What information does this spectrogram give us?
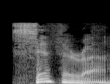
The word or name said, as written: citharist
